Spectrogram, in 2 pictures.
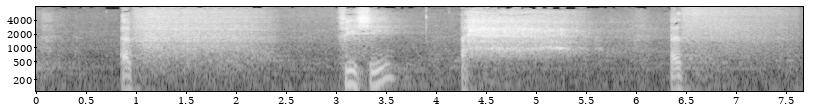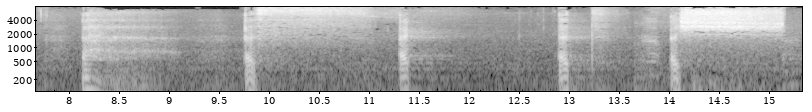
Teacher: انفتاح الوترين الصوتيين اللي في الحنجرة وعدم اهتزازهما وجريان كثير لهواء النفس · Term: الهمس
